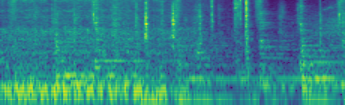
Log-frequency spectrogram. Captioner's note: engine cuts off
